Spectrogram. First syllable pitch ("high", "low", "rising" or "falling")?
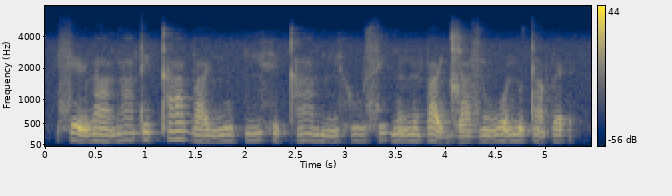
falling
